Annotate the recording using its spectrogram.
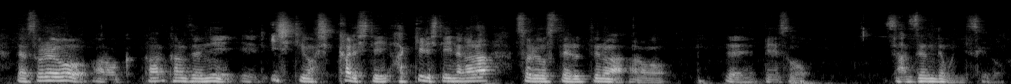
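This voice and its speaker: A man speaks at a moderate pace with a fairly high pitch. His voice is somewhat breathy, and his intonation is lively. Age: 60s. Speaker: philosophy professor. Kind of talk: interview. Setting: studio. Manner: halting.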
